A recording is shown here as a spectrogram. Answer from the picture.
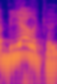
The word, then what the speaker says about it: Bjelica: Nemanja Bjelica. – Oh yeah. – Is that right? – Yeah, I'm doing that phonetically. – Yeah, Bjelica.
